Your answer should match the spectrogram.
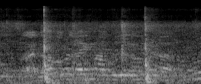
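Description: Large knife chopping through a fish into steaks on a wooden stump chopping block: two sharp strikes about a second apart, with voices in the background.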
